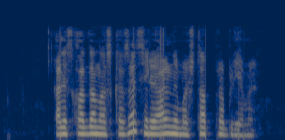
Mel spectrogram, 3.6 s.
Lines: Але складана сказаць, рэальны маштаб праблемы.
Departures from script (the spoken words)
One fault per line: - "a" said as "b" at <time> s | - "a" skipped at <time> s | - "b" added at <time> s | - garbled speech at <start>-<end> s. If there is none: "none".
none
